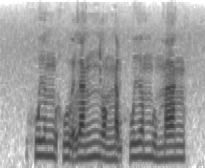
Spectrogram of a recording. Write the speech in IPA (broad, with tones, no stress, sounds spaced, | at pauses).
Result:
h w ɨ˧ ə̯ ŋ o̰˧˨ h w ṵ˧˨ ə̯ l a˨˦ ŋ ɲ ɔ˧˩ ŋ a̰˧˨ w h w ɨ˧ ə̯ m u˧˩ m a˧ ŋ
